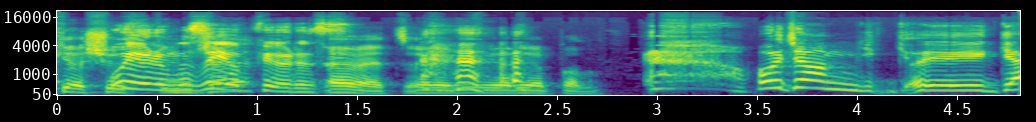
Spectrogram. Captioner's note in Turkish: kahkaha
